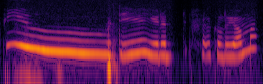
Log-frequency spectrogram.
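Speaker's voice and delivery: ordinary talk, nothing marked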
